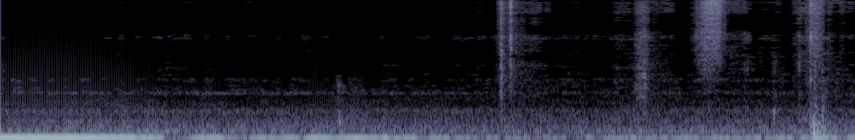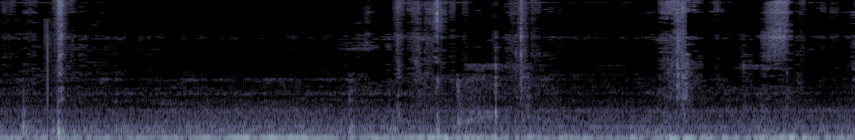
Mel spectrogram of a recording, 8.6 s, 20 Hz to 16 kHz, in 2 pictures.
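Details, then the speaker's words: 2022 Chevy Silverado ZR2, recorded in the cab with the camera toward the floor: idling while creeping in reverse and forward, with sharp, noticeable clunks as it stops. Owner suspects failing upper control arm ball joints; sway bar end links also checked. "You hear the car stop and it goes clunk. Like it's it's a really noticeable pitch."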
